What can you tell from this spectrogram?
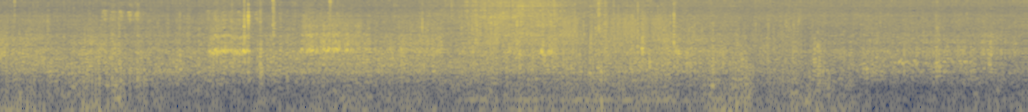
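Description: Vehicle driving over a rough unpaved mountain road: a steady rumble of tyres and running gear, with scattered faint clicks and wind noise through the open window.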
